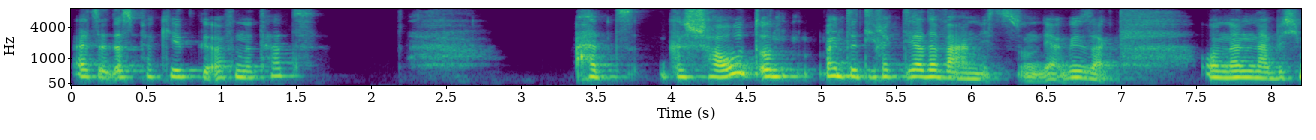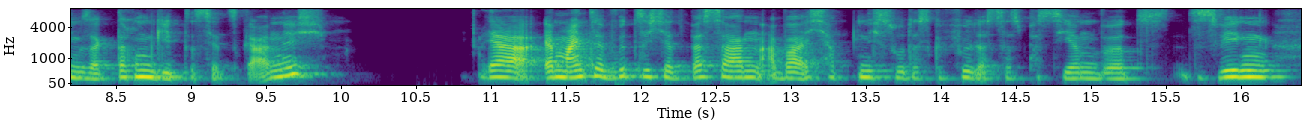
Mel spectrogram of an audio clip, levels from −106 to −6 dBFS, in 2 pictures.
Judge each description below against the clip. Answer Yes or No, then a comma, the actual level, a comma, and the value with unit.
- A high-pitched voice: Yes, high, 215 Hz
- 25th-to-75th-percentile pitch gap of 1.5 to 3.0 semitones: Yes, narrow, 2.5 semitones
